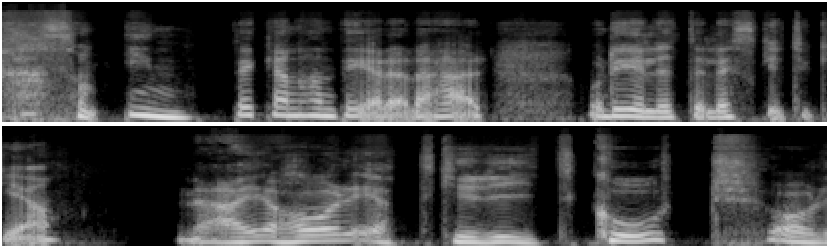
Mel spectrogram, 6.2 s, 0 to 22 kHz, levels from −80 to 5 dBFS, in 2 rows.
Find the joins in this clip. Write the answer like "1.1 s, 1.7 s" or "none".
3.6 s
